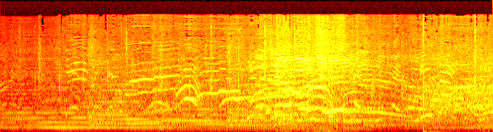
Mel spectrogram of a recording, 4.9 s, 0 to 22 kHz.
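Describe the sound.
A crowd of more than 800 Taiwanese in California at a Taiwan presidential election rally chants the ruling party candidate's name together, many overlapping voices forming a loud, dense roar that swells and grows more energetic after the first couple of seconds.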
